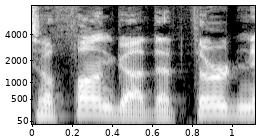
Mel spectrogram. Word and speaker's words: Hufanga: It's Hufanga, not Hufunga.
